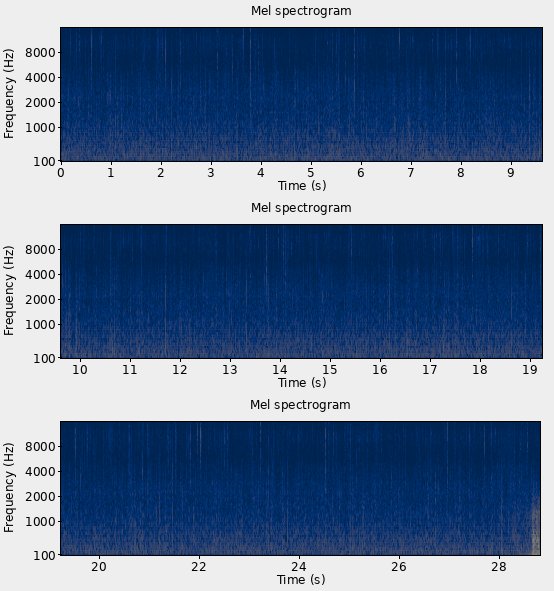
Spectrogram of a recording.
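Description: Steady rain pattering on a window, mixed with the faint crackle of a wood fire in a fireplace, with scattered small ticks and pops.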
